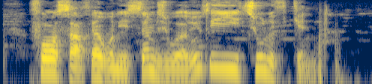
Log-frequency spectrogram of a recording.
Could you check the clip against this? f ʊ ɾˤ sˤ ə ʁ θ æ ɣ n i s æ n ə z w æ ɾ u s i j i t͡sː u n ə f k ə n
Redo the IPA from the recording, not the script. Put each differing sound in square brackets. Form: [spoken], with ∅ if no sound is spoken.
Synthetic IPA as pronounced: f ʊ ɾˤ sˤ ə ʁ θ æ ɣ n i s æ [m] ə z w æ ɾ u [θ] i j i t͡sː u n ə f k ə n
